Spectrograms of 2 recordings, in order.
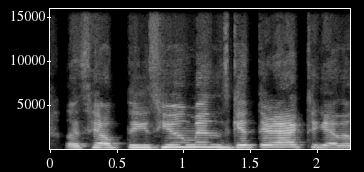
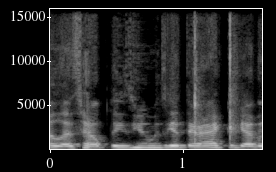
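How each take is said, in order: First: Eager urging. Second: Fast aside. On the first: The moon urges, first take. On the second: The moon urges, second take. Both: Pretend.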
